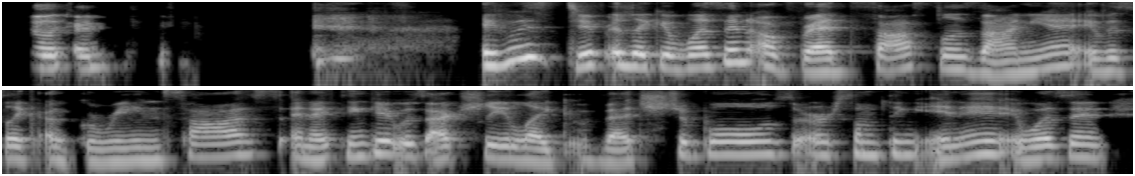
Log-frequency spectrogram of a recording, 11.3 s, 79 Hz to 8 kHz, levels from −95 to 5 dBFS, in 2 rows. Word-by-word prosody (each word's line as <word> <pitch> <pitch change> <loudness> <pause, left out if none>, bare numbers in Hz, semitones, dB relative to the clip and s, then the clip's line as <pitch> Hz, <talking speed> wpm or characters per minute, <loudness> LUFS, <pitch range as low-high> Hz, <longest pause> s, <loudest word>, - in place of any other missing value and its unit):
feel 210 - +5
like - - -10
I 200 +1 +1 1.9
It 245 +1 +9
was 365 +5 +7
differ 470 - +5
like, 230 -2 +5
it 215 -2 +4
wasn't 225 +7 +3
a 225 -2 +1
red 175 0 +5
sauce 200 +5 -2
lasagna, 185 +2 -2
it 175 - -3
was, 185 0 -4
like, 180 -1 0
a 170 - -5
green 165 +1 -7
sauce, 210 +5 -4
and 190 -2 -3
I 175 - 0
think 205 +5 -7
it 245 - +4
was 210 - -2
actually, 185 +1 -1
like, 160 -4 -2
vegetables 230 +9 -2
or 225 - -5
something 230 0 -6
in 180 +2 -4
it, 245 +3 -1
It - - -3
wasn't 190 +2 0
205 Hz, 175 wpm, -24 LUFS, 175-230 Hz, 1.9 s, It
